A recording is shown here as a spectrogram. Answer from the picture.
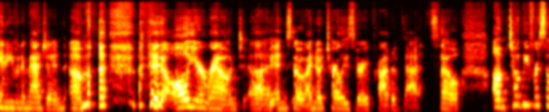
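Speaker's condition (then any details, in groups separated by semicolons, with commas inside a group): No condition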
